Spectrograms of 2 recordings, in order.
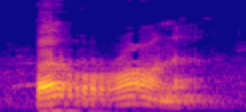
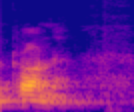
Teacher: Jadi lamnya jadi hilang, masuk kepada huruf ra. Nah, ini namanya idgham, ya, barrana. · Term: idgham shaghir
